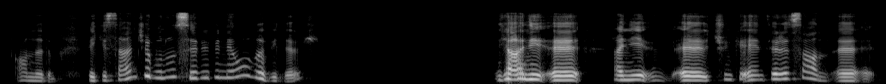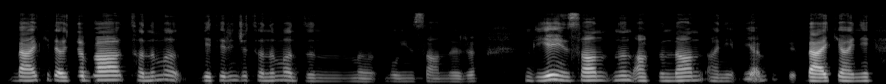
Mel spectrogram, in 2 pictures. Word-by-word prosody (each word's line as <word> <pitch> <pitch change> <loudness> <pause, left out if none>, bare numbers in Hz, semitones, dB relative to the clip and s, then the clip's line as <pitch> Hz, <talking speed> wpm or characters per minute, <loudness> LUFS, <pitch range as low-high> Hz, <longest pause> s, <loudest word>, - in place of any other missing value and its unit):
Anladım, 170 -6 -13 0.3
peki, 180 +2 -7
sence 275 - -3
bunun 300 +3 -9
sebebi 305 -1 +3
ne 310 0 -7
olabilir? 270 - -8 1.8
Yani, 235 +2 +6
eee, 195 -3 +6 0.3
hani, 210 -2 0 0.2
eee, 190 -1 +5
çünkü 225 +3 -12
enteresan, 245 - -2
eee, 170 0 -3 0.2
belki 185 +4 -1
de 200 - -1
acaba 200 +3 +1
tanımı 195 +2 -10 0.2
yeterince 185 +2 -11
tanımadın 170 -6 -13
mı 140 -2 -18
bu 145 -1 -19
insanları 140 0 -16 0.6
diye 190 +6 +4
insanın 190 +1 -2
aklından 175 +2 -5
hani 155 -2 -16
ya 245 -6 -10 0.4
belki 165 +1 +5
hani 170 0 -4
190 Hz, 100 wpm, -23 LUFS, 170-215 Hz, 1.8 s, Yani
